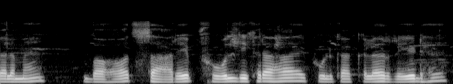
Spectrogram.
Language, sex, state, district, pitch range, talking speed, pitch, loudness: Hindi, male, Jharkhand, Deoghar, 130-145 Hz, 170 wpm, 135 Hz, -16 LUFS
